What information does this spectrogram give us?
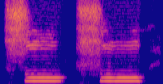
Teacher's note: इसमें जुबान के जो पीछे वाला हिस्सा है ना वो भी उठ जाता है सु ठीक है और अगर आप सीन से कहेंगे तो वो सु निकलेगा।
